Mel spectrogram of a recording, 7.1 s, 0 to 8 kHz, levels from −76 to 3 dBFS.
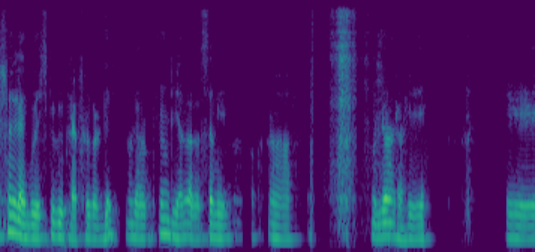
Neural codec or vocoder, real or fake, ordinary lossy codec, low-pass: codec, 32 kHz, 1.9 kbps, SNAC; fake; none; 7.2 kHz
